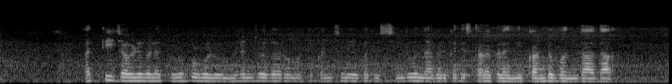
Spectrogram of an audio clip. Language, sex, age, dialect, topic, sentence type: Kannada, male, 18-24, Central, agriculture, statement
